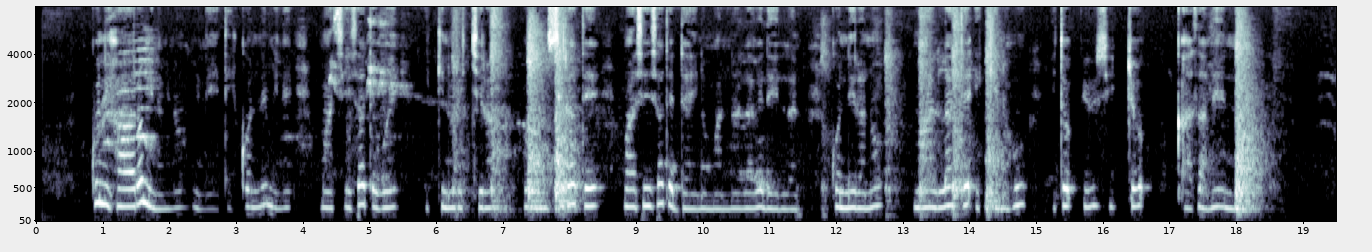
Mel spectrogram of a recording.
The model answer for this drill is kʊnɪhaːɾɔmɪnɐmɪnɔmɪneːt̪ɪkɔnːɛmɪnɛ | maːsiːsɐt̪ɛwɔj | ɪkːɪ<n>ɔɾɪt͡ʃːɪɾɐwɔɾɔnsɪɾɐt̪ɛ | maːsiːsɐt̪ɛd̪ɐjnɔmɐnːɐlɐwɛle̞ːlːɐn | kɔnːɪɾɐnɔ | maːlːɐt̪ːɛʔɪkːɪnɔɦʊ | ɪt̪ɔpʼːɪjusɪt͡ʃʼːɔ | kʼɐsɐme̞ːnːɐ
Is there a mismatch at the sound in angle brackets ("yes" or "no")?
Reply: no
